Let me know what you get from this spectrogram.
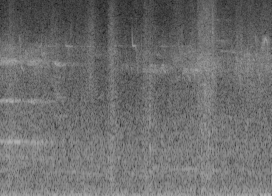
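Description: Faint outdoor ambience: a low, steady background with a few soft, brief sounds.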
